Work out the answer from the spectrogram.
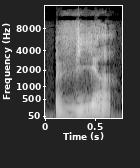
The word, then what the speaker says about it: viens: So, the first form is je viens. Je viens, okay? Remember this I, viens, and then this nasal. Final S not pronounced.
